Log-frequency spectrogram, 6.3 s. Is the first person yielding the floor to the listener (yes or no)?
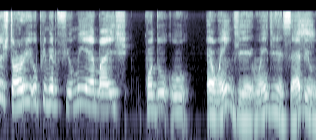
no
